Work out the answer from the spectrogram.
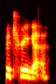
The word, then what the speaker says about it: Pietryga: how to say your last name could you pronounce it for me please Patrica no one knows it's okay I love that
